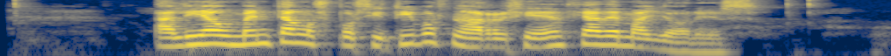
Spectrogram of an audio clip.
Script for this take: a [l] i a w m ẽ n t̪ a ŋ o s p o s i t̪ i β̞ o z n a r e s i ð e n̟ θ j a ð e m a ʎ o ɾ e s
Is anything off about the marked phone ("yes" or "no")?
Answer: no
